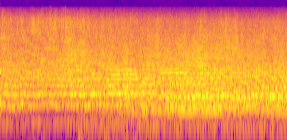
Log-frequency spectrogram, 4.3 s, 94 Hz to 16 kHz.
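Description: Formula Vee and Formula 1600 single-seater race cars' engines running at speed on track: a steady engine note with several tones over road and tyre noise.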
